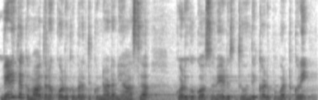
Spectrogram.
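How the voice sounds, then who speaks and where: A woman narrating a serialized audiobook story in a steady, even reading. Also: medium pitch, quick pace. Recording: reverberant room with faint noise.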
